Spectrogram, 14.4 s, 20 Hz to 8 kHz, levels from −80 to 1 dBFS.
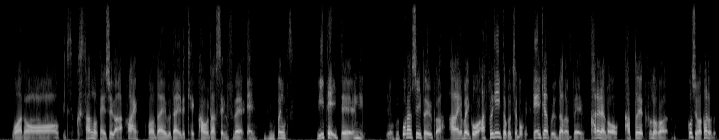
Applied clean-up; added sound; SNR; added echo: neural diffusion model UNIVERSE++.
